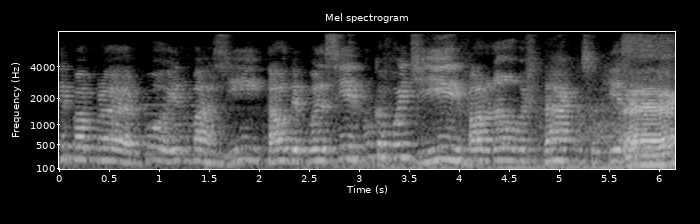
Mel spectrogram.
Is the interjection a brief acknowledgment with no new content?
No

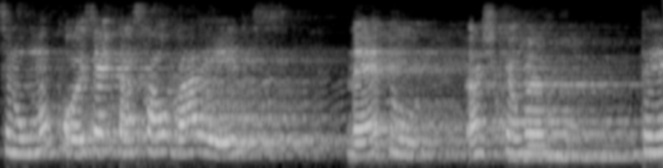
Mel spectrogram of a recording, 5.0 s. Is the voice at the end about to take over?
No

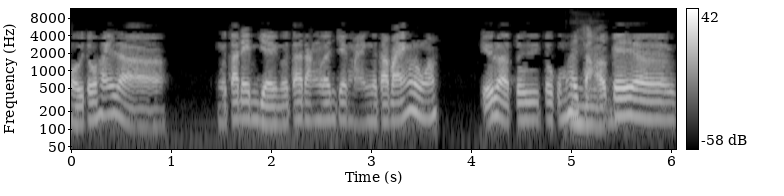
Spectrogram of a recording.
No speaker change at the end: Yes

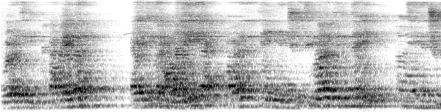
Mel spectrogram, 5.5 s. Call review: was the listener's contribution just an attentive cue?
Yes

